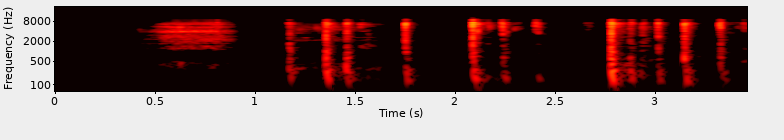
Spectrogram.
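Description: Typing on a computer keyboard, with quick, irregular bursts of sharp key clicks and short pauses between clusters of keystrokes.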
